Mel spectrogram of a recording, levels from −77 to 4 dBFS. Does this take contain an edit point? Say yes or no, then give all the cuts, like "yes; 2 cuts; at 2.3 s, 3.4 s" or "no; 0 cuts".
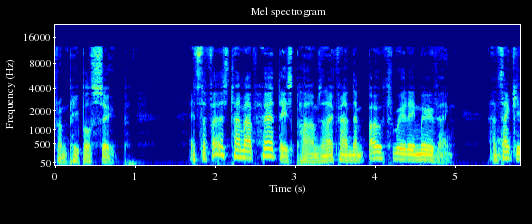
no; 0 cuts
